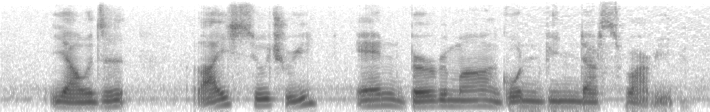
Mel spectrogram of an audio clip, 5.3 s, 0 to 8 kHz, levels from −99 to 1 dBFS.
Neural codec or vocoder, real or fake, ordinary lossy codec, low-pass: none; real; Opus, 24 kbps; 7.2 kHz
